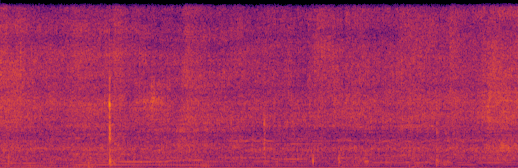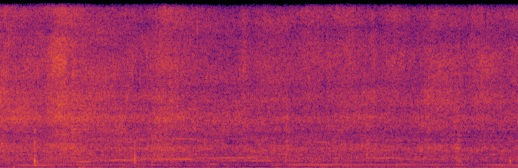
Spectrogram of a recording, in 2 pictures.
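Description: Chicken and spring-onion stalks sizzling in soy and tomato sauce in a clay pot as they are stirred with a wooden spatula. A steady frying hiss runs through, with a few light knocks of the spatula against the pot, the sharpest about a second in.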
